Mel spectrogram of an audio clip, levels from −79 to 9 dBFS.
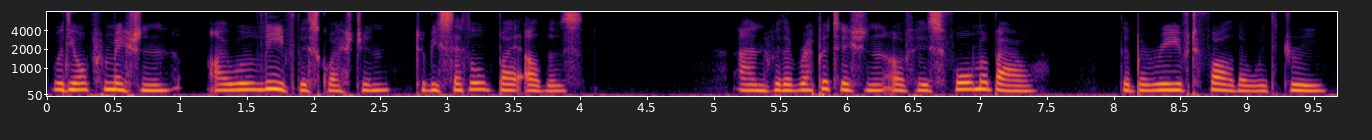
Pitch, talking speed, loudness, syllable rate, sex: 210 Hz, 155 wpm, -16 LUFS, 5.1 syllables/s, female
